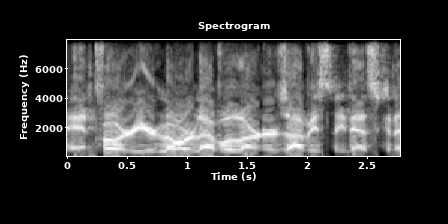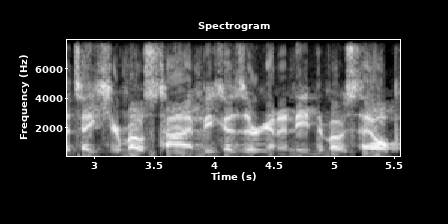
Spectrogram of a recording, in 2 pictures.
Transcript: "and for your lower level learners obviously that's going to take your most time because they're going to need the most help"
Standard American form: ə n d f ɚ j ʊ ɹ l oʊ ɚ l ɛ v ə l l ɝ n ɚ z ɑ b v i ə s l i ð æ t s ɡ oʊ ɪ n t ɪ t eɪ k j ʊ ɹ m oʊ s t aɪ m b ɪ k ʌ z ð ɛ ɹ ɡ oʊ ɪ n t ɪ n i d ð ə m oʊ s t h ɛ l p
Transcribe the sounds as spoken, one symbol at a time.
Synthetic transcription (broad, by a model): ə n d f ɚ j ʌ ɹ l oʊ ɚ l ɛ v l l ɝ n ɚ z ɑ b v i ə s l i ð æ t s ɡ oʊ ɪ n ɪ t eɪ k j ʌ ɹ m oʊ s t aɪ m b ɪ k ʌ z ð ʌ ɹ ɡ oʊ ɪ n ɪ n i d ð ə m oʊ s t h ɛ l p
